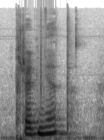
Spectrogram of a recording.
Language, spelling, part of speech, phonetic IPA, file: Czech, předmět, noun, [ˈpr̝̊ɛdm̩ɲɛt], Cs-předmět.ogg
- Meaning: 1. object (thing) 2. object (noun phrase which is an internal complement of a verb phrase or a prepositional phrase) 3. subject (area of study) 4. subject (of a mail)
